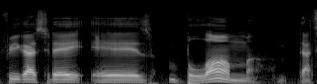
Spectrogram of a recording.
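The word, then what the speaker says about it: Bluhm: artist I got for you guys today is Blum that's spelled b-l-u-h-m it's a Duo based in the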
